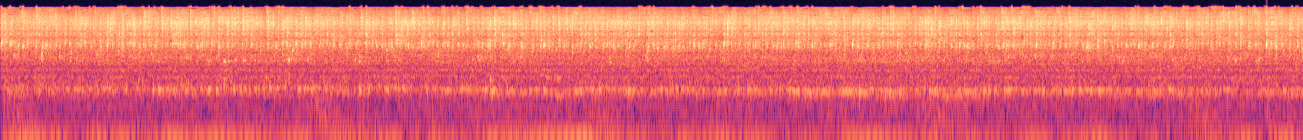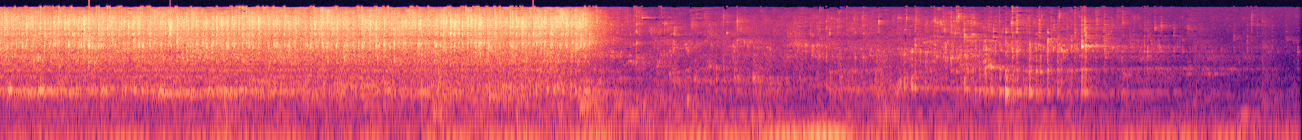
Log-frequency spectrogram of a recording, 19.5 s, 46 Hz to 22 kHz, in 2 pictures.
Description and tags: Water that flows into the sink of my bathroom. Equipment that is used: Zoom H5 recorder + Audio-Technica BP4025 Microfoon.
